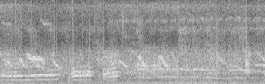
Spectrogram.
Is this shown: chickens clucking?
yes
